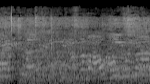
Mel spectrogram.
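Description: Indistinct background chatter: several people talking at a moderate level, no clear words.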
